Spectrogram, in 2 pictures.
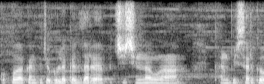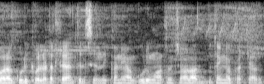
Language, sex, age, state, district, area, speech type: Telugu, male, 18-30, Telangana, Medchal, urban, spontaneous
